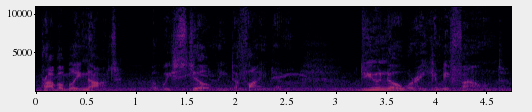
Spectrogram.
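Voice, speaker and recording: Creaky-voiced, plainspoken adventurer. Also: male voice, mid-range voice, big pitch swings, normal speed, background noise. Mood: businesslike. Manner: direct, matter-of-fact. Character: plainspoken, resolute male adventurer. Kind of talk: fantasy game voice acting.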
